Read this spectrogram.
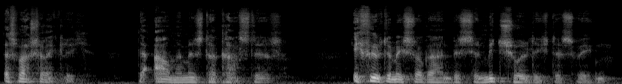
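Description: An actor playing a dutiful, discreet manservant in a radio drama, speaking earnestly and with deference. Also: male voice, on the low side, expressive, moderate pace, gravelly, husky, heavily acted. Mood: sombre, regretful. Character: Mister Kirby, dutiful, discreet household manservant.

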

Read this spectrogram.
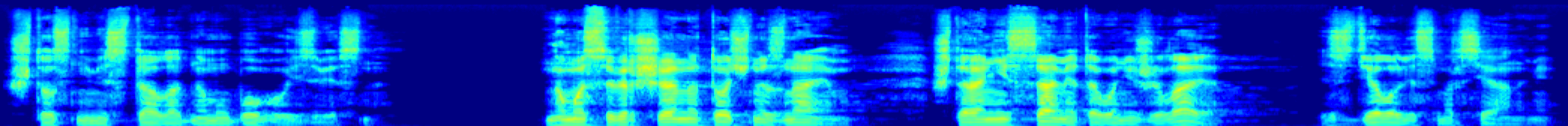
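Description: A grave ship's doctor in a theatrical radio play. His deep voice moves slowly, with weighty pauses and a sombre manner. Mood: grim, certain. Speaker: actor in audio play. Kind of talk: theatrical radio drama acting.

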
